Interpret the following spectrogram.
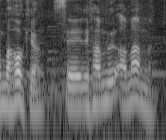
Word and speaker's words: hammam: Un truc à tester absolument à Marrakech, et même au Maroc, hein, c'est les fameux hammams. Non, hammam. Parce qu'ici le H est bien prononcé, les hammams.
